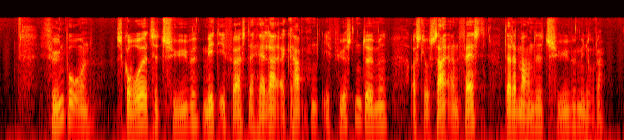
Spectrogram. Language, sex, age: Danish, male, 58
